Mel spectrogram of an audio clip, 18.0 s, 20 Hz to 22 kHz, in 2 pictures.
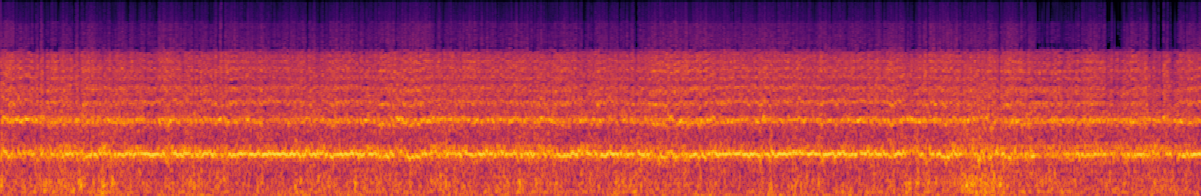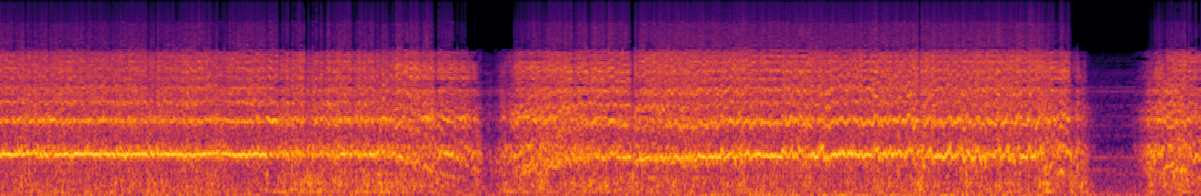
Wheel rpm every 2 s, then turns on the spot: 230, 230, 230, 230, 230, 230, 120, 200, 120.
none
